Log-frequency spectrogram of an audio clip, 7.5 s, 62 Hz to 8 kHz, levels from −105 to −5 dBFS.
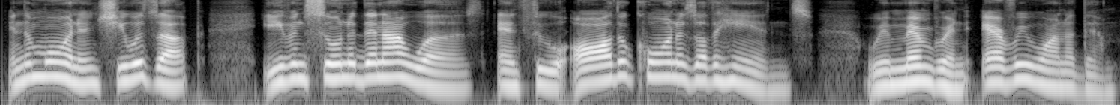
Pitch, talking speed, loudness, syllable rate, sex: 175 Hz, 195 wpm, -18 LUFS, 5.2 syllables/s, female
